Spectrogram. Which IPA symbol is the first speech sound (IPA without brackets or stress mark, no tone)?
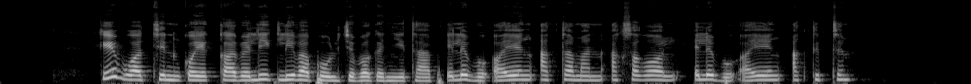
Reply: k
